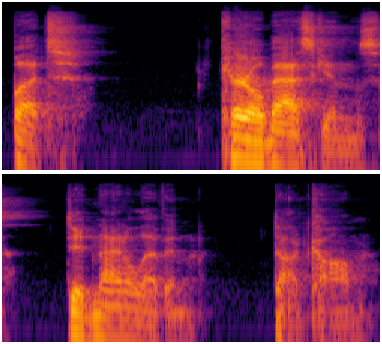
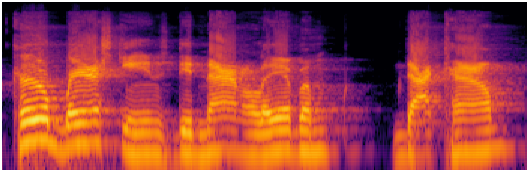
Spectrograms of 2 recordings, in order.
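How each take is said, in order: First: It is said in his normal accent. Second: It is said in a put-on accent.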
